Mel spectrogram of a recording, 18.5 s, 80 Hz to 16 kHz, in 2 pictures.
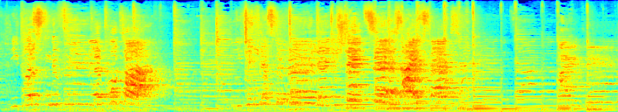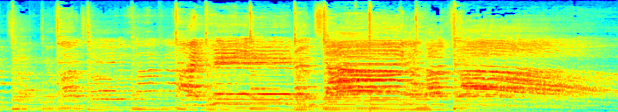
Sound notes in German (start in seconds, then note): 6.8 versetzt, mehrstimmig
